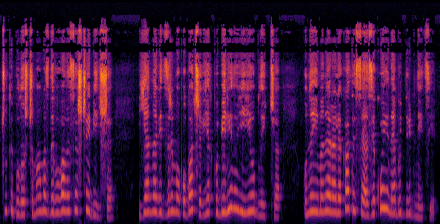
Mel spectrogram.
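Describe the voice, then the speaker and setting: A woman narrating an audiobook in a calm, reflective storytelling manner. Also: high voice, quick pace. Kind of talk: scripted narration.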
